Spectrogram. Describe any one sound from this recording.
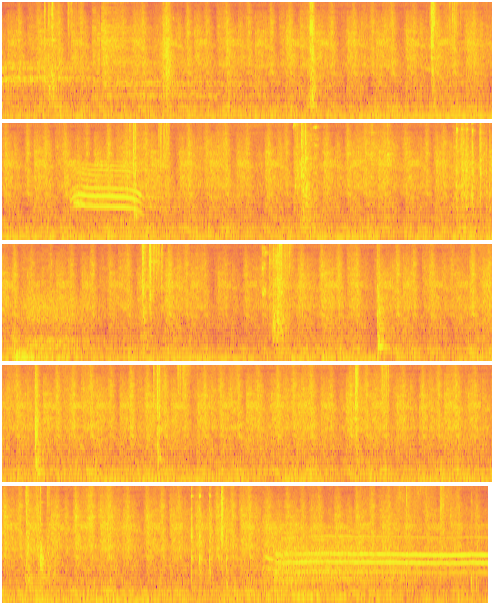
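Metal parts of an engine rattle and clank as they are worked on.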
